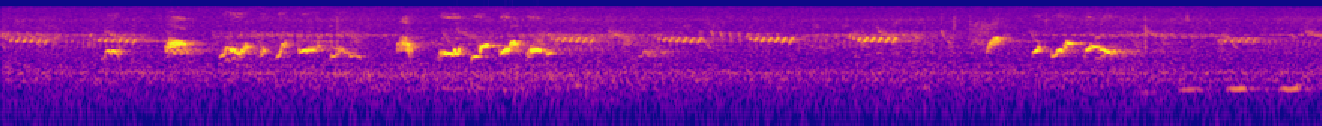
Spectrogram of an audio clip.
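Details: Decoy red-whiskered bulbul singing during trapping at Chùa Hương. Lively bursts of sharp, rapid warbled chirps, grouped in phrases of several notes, come with short pauses between them, and quieter birds call in the background.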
